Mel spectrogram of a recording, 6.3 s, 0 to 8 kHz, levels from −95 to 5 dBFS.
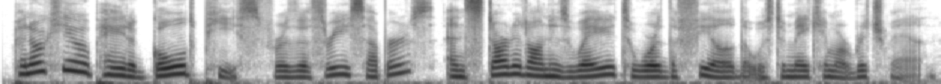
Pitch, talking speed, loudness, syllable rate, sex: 200 Hz, 240 wpm, -19 LUFS, 5.1 syllables/s, female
